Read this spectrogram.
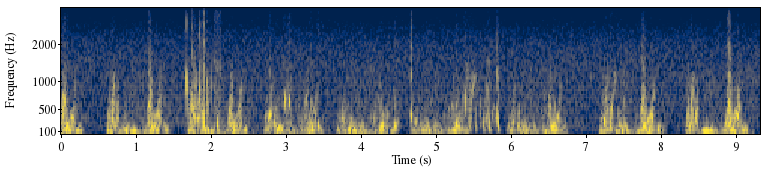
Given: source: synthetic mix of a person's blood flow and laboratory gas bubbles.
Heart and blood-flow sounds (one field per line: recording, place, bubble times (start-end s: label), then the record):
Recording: Doppler ultrasound of blood flow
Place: precordium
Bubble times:
1.62-2.13 s: bubbles
2.94-3.08 s: bubbles
3.39-3.47 s: bubbles
4.41-4.51 s: bubbles
4.62-4.70 s: bubbles
5.35-5.86 s: bubbles
7.23-7.56 s: bubbles
From the record:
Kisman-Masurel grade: 123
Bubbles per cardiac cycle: 1 to 2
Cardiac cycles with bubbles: 10 to 50%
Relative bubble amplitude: loud (0.450 to 0.775)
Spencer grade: 2 (many but less than half of the cardiac periods contain bubble signals, singularly or in groups)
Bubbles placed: only in the low amplitude regions of the cardiac cycle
